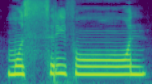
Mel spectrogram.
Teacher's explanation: کیونکہ را کے نیچے زیر ہے تو یہاں را کا حکم ہے ترقیق، ہم حرف الرا کو پتلی آواز میں پڑھیں گے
